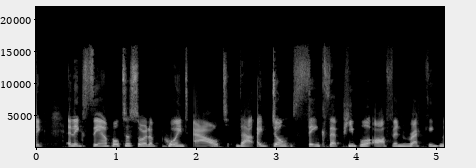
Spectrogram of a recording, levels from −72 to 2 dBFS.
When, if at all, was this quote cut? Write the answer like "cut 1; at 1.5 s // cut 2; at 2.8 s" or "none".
cut 1; at 2.7 s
